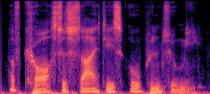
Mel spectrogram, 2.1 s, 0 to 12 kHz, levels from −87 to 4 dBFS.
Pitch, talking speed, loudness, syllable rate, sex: 90 Hz, 200 wpm, -17 LUFS, 6.0 syllables/s, male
